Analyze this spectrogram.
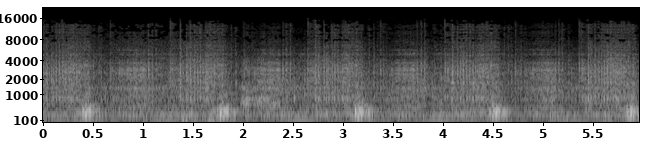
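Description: A fan thumps softly in a steady rhythm.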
